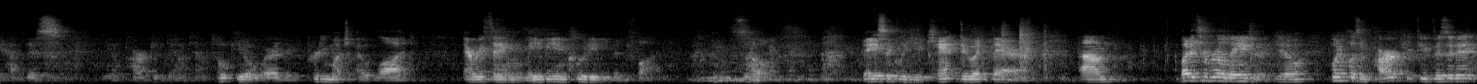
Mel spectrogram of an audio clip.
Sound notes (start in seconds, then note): 6.9 audience laughs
